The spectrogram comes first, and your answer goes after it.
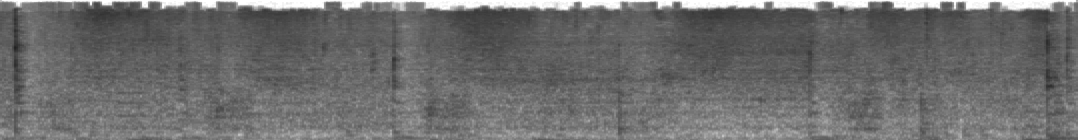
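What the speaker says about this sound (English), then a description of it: "you can just slowly stir it with the back of your spatula like this to cover it with sauce" A spatula slowly stirs mid-soft tofu through mapo sauce in a pan, with soft scraping and a gentle sizzle in a steady wet rhythm, close and moderately quiet.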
